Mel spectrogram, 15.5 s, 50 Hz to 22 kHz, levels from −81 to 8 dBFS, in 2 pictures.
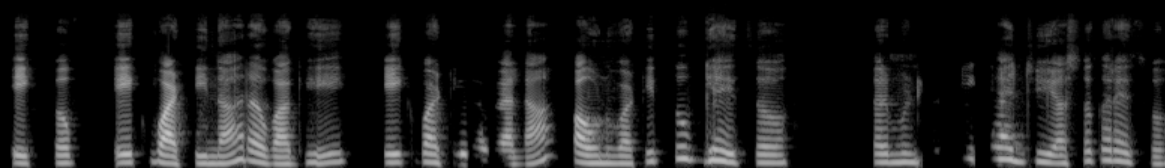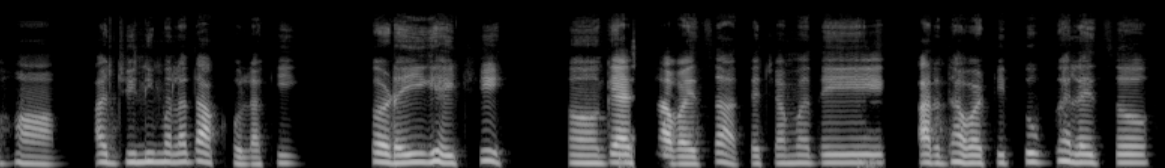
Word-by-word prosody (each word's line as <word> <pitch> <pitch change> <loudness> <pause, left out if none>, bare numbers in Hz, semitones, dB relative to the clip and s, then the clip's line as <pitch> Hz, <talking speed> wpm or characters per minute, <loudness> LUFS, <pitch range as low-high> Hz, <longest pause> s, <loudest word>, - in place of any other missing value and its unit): एक 170 - -3
कप 180 0 0 0.3
1 195 0 +3
वाटी 175 -1 +6
ना 170 +9 +1
रवा 175 -7 +4
घे, 195 +1 -3 0.3
1 195 0 +1
वाटी 200 - 0
रव्याला 160 -8 -2 0.2
पाऊण 180 -1 +5
वाटी 175 +5 -2
तूप 280 -4 -2
घ्यायचं." 195 -5 +1 0.6
तर 195 - 0
म्हटलं, 200 +3 -4 0.2
"ठीक 275 -2 -14
आहे, 270 -1 +3
आज्जी." 205 -2 -2
असं 175 +6 -4
करायचं 210 -9 -3
हां. 165 -3 0 0.3
आजींनी 200 +3 0
मला 205 0 +1
दाखवला 165 -7 0
की 180 -1 -7 0.5
कढई 195 -1 +5
घ्यायची 215 +2 +1 0.5
अ, 185 - -3 0.2
गॅस 190 -2 +8 0.2
लावायचा 165 +3 +3
त्याच्यामध्ये 180 +2 -4 0.3
एक 185 - -4 0.3
अर्धा 190 +2 +2
वाटी 180 +1 +1
तूप 205 +1 -2
घालायचं, 190 -2 +1
190 Hz, 145 wpm, -24 LUFS, 175-205 Hz, 0.6 s, गॅस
